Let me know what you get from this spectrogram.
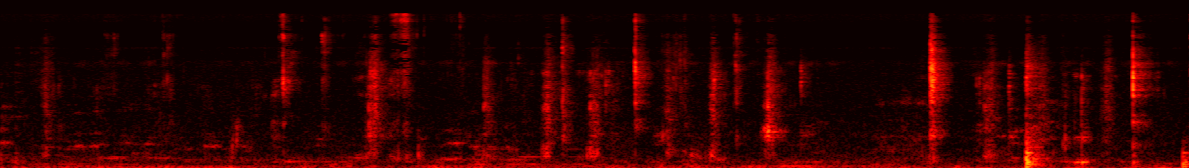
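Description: Eating sounds up close: chewing and lip smacking with scattered small wet clicks, and a few louder knocks near the end as a spoon and ceramic bowl are handled, over a low steady hum.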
